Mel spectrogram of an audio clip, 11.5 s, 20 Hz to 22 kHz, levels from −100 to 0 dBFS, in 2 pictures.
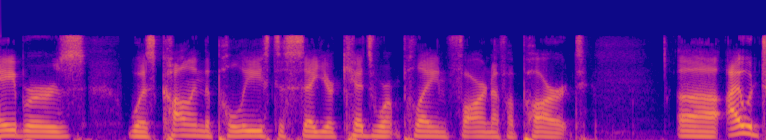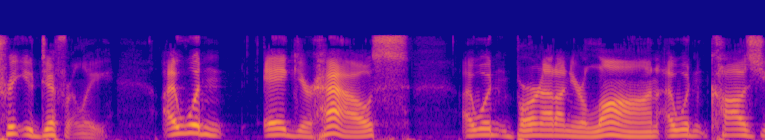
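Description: No technical faults can be heard in this speech clip. It carries the character of a Bluetooth mSBC headset link, with the band stopping at about 7.7 kHz and a light graininess from the codec.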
